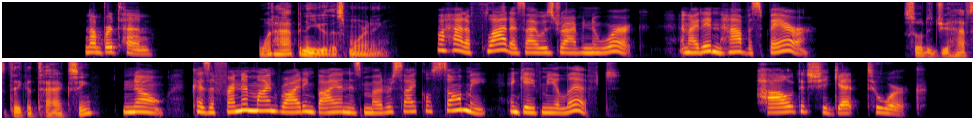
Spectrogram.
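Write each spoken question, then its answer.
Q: How did she get to work?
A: A friend gave her a lift on his motorcycle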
